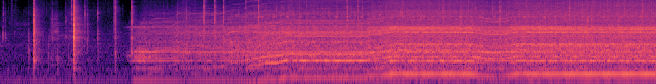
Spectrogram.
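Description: A few sharp clicks, then a Drew Barrymore stand mixer's motor starts about two and a half seconds in and runs steadily, beating butter, sugar, eggs and vanilla with its whisk. Its whine steps up in pitch as the speed is turned up.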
